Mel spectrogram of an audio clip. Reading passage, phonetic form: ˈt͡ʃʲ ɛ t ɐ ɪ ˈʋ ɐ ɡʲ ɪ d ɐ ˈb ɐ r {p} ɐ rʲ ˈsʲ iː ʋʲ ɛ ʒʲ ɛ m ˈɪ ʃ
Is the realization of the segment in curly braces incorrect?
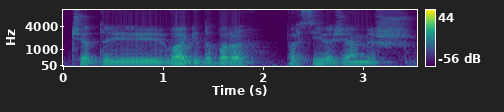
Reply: no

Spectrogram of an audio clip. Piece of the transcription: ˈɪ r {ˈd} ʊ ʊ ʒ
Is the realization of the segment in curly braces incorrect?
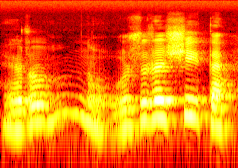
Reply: yes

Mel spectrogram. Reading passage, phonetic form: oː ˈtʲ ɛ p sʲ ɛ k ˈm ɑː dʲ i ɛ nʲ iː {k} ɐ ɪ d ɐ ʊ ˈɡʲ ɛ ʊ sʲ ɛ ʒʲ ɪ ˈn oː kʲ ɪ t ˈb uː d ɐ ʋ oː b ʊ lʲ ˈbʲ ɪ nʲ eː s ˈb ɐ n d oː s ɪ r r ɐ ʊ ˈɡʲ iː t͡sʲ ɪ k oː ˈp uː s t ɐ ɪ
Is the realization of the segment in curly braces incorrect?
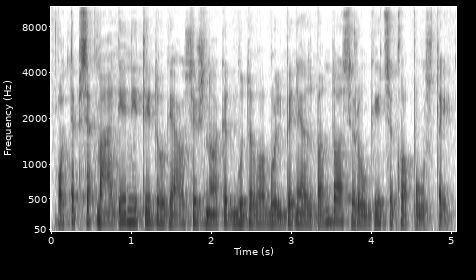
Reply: yes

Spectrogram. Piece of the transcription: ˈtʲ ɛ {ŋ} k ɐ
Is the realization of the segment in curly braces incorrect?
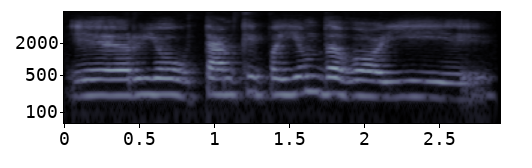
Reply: yes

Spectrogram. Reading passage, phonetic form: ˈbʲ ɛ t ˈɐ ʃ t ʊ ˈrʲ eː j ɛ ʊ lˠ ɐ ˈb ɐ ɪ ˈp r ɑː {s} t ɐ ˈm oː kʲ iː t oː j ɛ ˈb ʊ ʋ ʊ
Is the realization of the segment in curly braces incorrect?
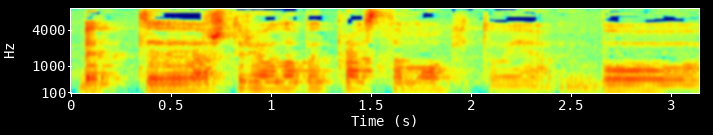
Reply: no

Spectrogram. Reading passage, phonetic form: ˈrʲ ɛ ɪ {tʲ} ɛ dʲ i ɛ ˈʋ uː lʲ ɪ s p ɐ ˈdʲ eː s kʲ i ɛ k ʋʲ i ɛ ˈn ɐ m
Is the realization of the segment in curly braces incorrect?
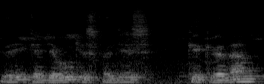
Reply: yes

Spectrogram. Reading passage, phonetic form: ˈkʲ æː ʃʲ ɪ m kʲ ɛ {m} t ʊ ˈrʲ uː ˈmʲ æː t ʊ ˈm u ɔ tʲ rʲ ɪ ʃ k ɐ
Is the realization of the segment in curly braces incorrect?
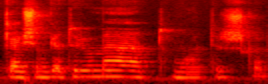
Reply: yes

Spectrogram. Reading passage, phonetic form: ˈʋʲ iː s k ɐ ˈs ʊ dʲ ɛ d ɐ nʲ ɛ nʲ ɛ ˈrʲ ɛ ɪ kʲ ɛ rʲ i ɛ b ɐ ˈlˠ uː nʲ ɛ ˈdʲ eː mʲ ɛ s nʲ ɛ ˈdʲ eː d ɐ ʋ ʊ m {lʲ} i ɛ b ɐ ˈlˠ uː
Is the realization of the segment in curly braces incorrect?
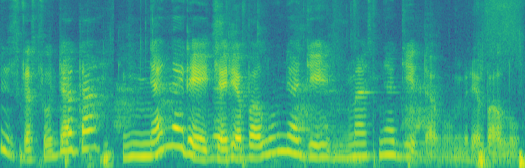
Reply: yes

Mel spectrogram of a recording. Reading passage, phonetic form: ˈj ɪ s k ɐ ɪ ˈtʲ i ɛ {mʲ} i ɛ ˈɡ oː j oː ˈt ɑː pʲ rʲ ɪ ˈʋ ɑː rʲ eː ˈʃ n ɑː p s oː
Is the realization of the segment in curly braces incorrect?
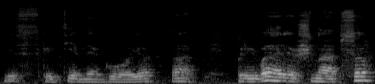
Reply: no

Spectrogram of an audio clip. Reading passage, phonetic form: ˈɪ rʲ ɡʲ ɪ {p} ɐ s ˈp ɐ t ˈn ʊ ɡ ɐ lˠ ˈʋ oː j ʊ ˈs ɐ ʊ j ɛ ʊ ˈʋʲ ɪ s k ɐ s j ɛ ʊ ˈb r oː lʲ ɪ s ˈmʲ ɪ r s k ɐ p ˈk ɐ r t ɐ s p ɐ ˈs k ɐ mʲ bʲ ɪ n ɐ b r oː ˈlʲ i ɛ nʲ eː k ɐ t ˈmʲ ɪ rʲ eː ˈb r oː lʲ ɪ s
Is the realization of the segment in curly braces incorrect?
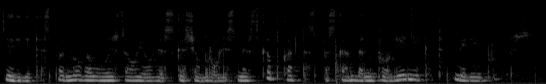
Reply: yes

